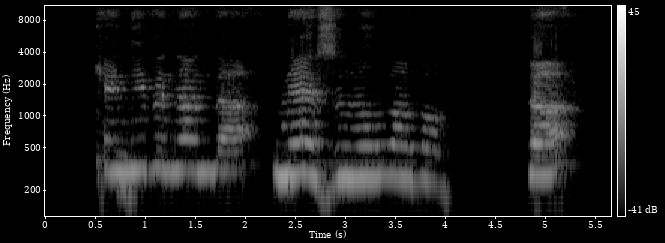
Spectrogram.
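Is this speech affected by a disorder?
Yes: ALS.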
